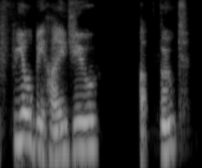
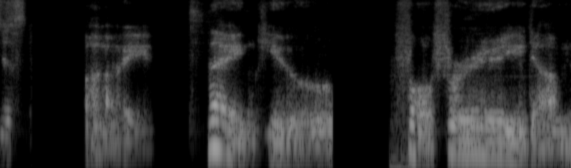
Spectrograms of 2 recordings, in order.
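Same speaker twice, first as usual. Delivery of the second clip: tremulous, breathy giant voice, very slow, drawn out; 11 semitones lower, 6 dB quieter than usual. Speaker retells a voice rising after someone is pulled into lava, in giant shaking voice. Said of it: "you hear this giant shaking voice".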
